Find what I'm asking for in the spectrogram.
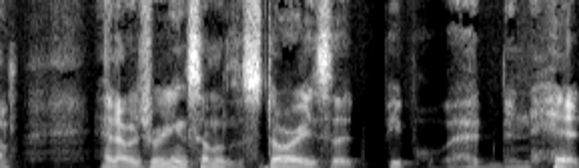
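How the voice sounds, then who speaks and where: A somewhat breathy man with an American accent in a very clean recording with a silent background. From Massachusetts. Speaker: lightning strike survivor. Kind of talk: interview, personal story. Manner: hesitant, many fillers.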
